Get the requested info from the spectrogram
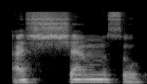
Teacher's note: alif dan lamnya enggak dibaca tapi langsung ke syin ke huruf syinya ke huruf yang bertasydidnya itu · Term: syamsiah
